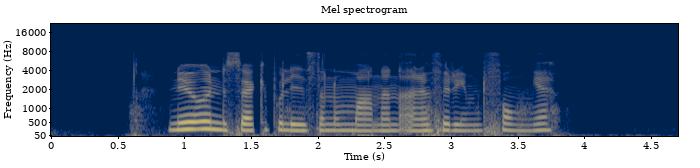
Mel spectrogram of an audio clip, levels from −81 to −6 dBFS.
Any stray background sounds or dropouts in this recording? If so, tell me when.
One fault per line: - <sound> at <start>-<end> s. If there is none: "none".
none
